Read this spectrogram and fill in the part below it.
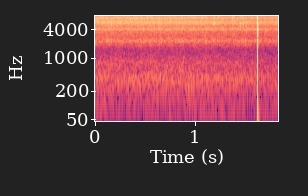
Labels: {"label": "ambient", "recorder": "HydroMoth"}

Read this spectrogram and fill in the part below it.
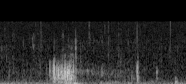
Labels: {"label": "biophony, low growl", "recorder": "SoundTrap 300"}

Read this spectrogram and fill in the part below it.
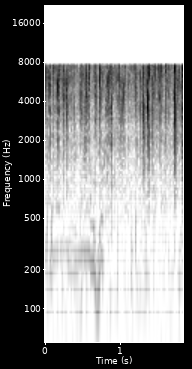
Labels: {"label": "biophony, cascading saw", "recorder": "SoundTrap 600 or HydroMoth"}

